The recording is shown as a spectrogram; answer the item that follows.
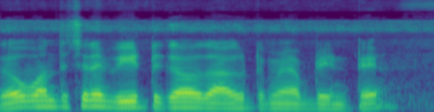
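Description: A man talking, over a steady high-pitched insect chorus that keeps going beneath the voice.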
